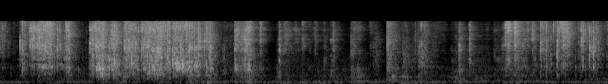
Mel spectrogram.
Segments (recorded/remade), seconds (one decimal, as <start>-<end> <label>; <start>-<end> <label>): 0.0-2.3 recorded; 2.3-3.7 remade; 3.7-4.4 recorded; 4.4-5.4 remade; 5.4-6.1 recorded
